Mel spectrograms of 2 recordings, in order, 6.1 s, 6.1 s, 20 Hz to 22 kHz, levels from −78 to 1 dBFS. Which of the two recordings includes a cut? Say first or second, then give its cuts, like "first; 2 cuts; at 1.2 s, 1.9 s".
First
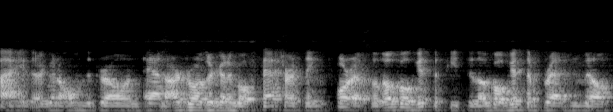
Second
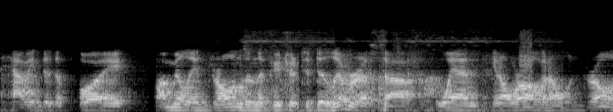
second; 2 cuts; at 2.9 s, 4.9 s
